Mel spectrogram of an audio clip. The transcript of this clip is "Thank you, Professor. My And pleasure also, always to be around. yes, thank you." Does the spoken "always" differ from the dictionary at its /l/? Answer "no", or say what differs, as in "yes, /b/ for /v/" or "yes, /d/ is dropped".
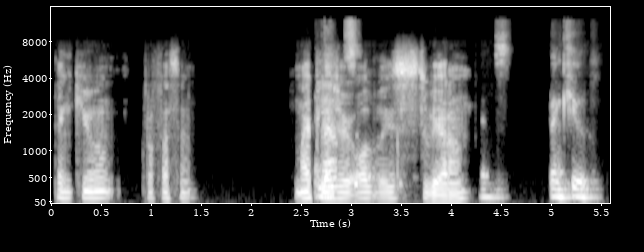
no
